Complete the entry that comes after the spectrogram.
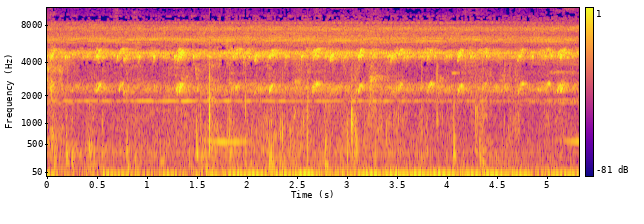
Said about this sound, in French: Il y a les petites grenouilles qui se réveillent.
